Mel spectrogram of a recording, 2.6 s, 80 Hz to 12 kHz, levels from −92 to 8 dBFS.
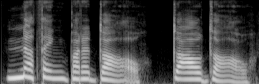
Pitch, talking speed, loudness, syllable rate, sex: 215 Hz, 140 wpm, -15 LUFS, 3.0 syllables/s, female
